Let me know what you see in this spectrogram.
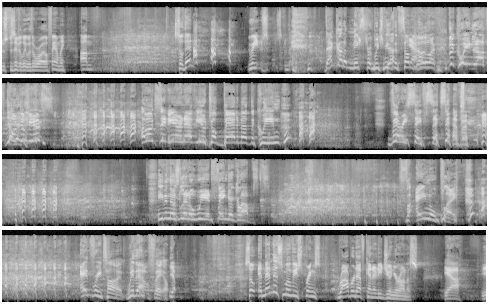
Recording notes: Live from QED 2022 in Manchester, England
